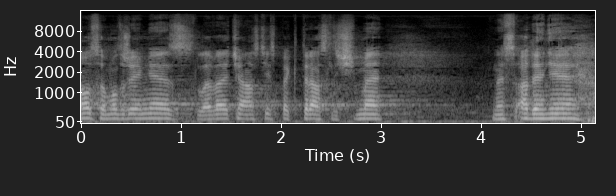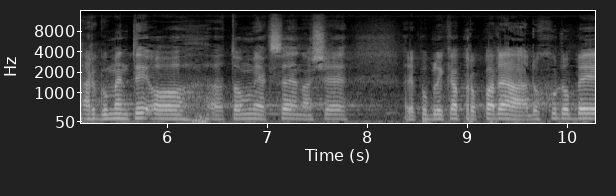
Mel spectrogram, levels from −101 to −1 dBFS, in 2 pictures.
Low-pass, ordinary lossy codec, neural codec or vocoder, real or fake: 14.4 kHz; AAC, 48 kbps; none; real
